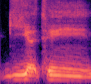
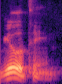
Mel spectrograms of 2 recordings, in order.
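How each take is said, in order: First: The word is said without an L sound. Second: The word is said with an L sound.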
